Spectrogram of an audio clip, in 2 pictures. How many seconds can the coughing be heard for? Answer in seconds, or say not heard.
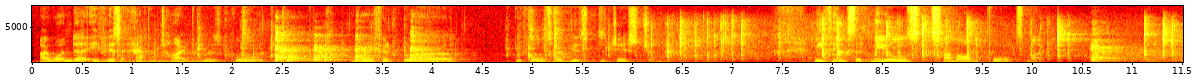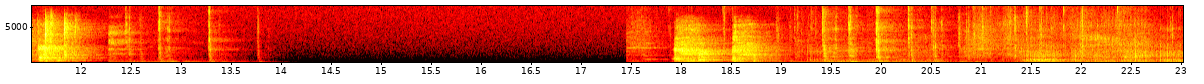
4 s.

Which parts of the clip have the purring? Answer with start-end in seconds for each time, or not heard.
0.0-1.8, 19.1-22.9.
